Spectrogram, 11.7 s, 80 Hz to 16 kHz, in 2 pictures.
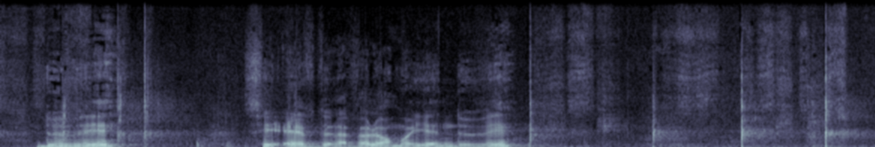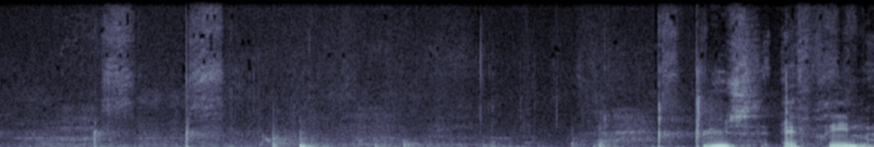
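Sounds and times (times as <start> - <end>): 
faint noise: 0.0 - 11.6
speech: 0.2 - 1.0, 1.7 - 3.6, 10.6 - 11.6
sharp writing taps during a mathematics lecture: 3.5 - 5.8, 6.4 - 7.7, 10.2 - 10.6
scratchy writing strokes during a mathematics lecture: 3.5 - 8.6, 10.2 - 10.6.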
